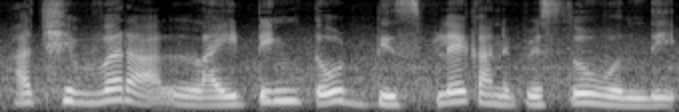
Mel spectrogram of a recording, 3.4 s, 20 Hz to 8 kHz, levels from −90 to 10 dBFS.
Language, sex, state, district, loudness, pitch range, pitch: Telugu, female, Telangana, Hyderabad, -13 LUFS, 165-230 Hz, 195 Hz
